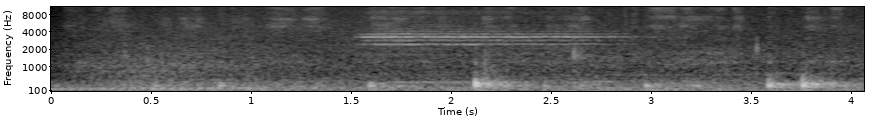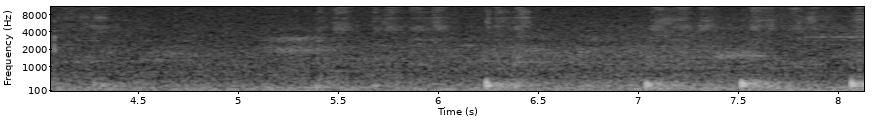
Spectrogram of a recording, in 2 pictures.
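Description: A pen scratches notes onto paper during a Hindi biology lesson, with short, irregular writing strokes and taps scattered over a quiet room hum, faint talk in the background.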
